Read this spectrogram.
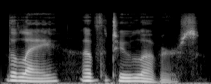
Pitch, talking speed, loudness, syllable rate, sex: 150 Hz, 170 wpm, -18 LUFS, 3.9 syllables/s, female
